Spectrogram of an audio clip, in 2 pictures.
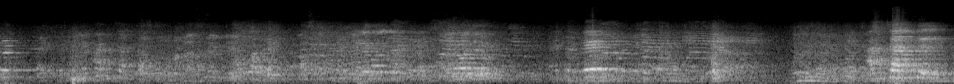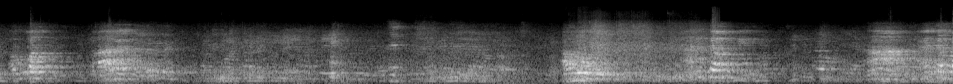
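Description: A middle-aged woman speaks calmly into a microphone, heard through a loudspeaker in an echoing hall.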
